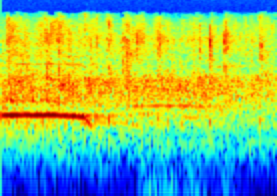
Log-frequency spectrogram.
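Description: Crowd at a Hazen at Lyndon basketball game applauds after a made basket, a steady wash of clapping that carries through the whole moment, with a brief whistle-like tone at the start.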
